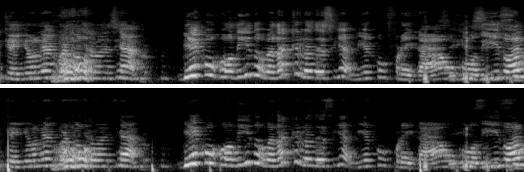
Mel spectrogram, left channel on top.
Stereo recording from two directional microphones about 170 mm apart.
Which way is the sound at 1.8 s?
20° left (ahead or behind).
